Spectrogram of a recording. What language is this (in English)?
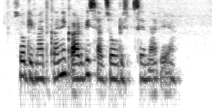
Georgian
